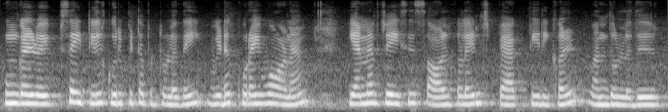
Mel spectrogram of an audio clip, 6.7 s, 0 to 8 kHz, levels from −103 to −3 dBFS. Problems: none marked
